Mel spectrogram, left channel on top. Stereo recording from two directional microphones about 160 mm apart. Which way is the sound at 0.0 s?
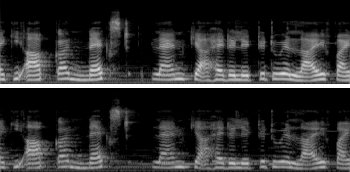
45° left (ahead or behind).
